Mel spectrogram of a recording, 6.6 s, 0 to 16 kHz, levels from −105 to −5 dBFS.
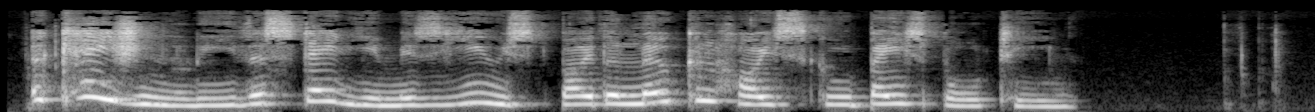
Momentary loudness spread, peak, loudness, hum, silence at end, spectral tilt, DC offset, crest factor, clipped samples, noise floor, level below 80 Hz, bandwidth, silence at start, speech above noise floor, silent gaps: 12 LU; -2 dBFS; -18 LUFS; none; 1.2 s; -3 dB/octave; under 0.1%; 18 dB; under 0.1%; -78 dBFS; -66 dBFS; 11.5 kHz; 0.15 s; 61 dB; none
